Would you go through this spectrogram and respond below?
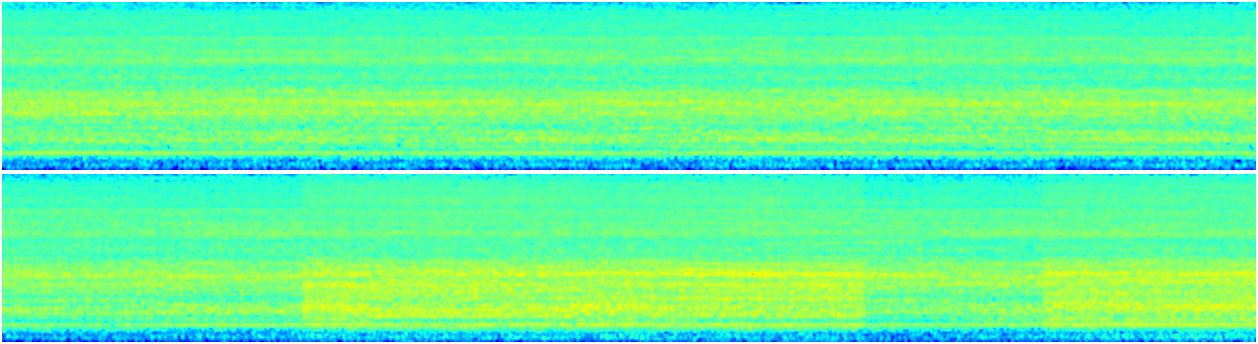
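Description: A hair dryer blows steadily on a chalk-paste door tag with a constant loud whooshing hum, nearby and unbroken, its airflow shifting slightly in pitch and level partway through as it is moved.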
